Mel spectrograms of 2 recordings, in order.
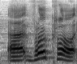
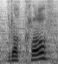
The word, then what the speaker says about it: Wrocław: If you've given me the name, I shall call this one Wrocław. You see, I put the V in because I know it should be pronounced like that, but it's actually spelled like that.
